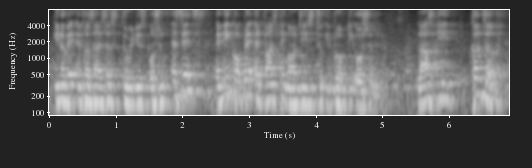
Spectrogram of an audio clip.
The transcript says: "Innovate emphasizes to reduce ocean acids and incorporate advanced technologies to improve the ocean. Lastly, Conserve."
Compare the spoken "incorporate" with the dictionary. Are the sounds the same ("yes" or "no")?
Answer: no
